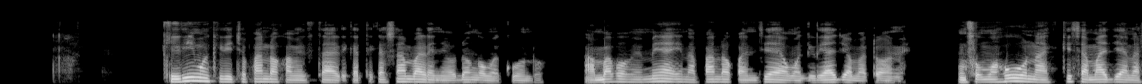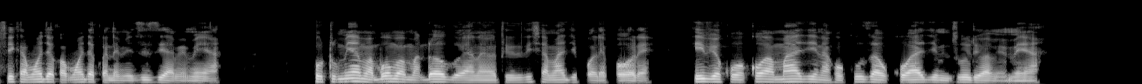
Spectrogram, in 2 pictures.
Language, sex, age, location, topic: Swahili, male, 25-35, Dar es Salaam, agriculture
